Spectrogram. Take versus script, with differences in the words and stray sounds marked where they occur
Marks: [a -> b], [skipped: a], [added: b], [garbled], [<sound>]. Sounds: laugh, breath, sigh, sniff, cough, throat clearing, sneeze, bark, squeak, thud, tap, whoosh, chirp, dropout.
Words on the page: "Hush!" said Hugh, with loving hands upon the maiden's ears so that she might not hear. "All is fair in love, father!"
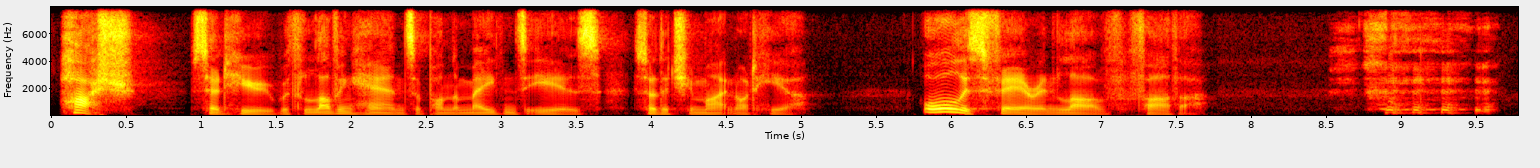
"Hush!" said Hugh, with loving hands upon the maiden's ears so that she might not hear. "All is fair in love, father!" [laugh]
